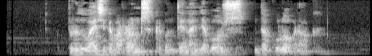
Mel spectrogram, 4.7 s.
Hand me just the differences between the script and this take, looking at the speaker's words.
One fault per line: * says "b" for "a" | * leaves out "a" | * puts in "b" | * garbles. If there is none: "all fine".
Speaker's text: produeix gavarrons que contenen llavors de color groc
all fine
